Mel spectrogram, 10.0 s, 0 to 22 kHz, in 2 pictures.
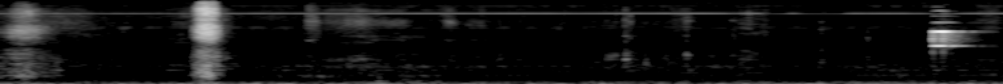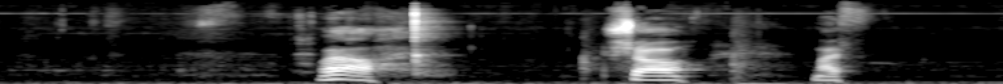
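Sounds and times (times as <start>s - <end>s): short electronic beep: 4.6s - 5.0s.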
